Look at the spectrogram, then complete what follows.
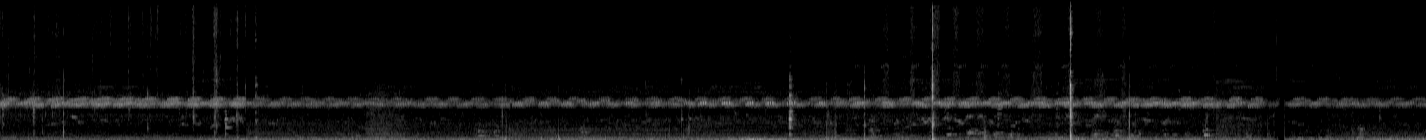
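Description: Crickets chirping in a steady, fast-pulsing high trill. Two sharp clicks stand out about two-thirds of the way through.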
